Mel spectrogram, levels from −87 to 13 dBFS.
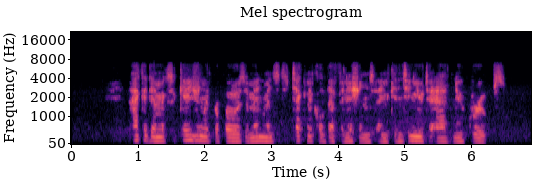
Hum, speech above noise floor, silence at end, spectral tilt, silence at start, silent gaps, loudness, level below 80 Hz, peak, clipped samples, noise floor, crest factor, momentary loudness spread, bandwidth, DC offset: none; 45 dB; 0.4 s; -2 dB/octave; 0.65 s; none; -22 LUFS; -66 dBFS; -4 dBFS; under 0.1%; -69 dBFS; 22 dB; 10 LU; 7.4 kHz; under 0.1%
